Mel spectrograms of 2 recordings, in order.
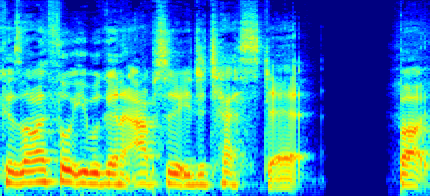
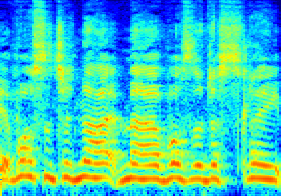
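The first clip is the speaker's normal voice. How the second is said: put-on high, funny, cute little boy voice; 7 semitones higher than usual. Retelling a show scene, speaker quotes a boy answering his dad, funny little boy's voice. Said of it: "he's got the funniest little voice when he's like".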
